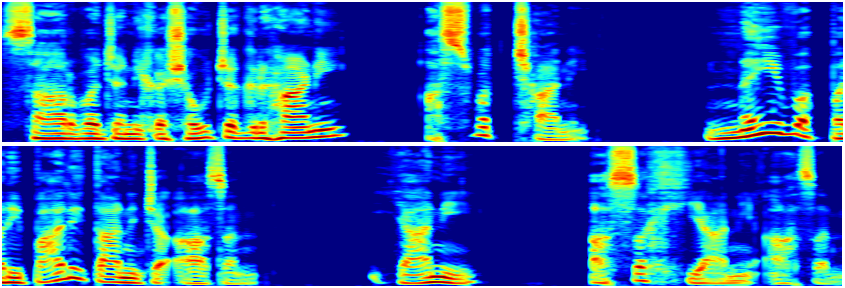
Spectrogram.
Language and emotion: Sanskrit, sad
